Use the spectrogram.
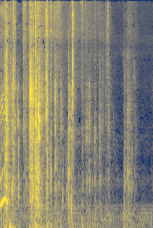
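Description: Sticker sheet handled up close for a felt craft project: soft crinkling and rustling of paper, loudest at first, then fading into scattered faint taps and rubs.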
